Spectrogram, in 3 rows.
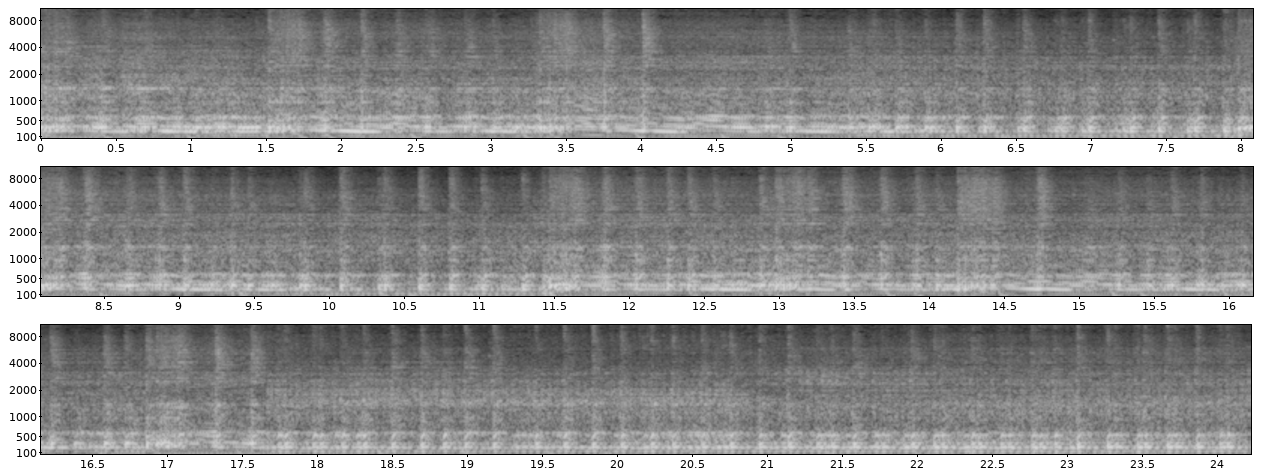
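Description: A 1995 Yamaha DT125 enduro motorcycle engine runs close by, keeping a loud, raspy, continuous note with repeated rises and falls in revs throughout and no talking.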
